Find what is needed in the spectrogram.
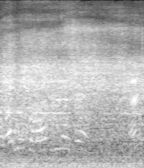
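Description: Steady low engine hum, heard from a distance.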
